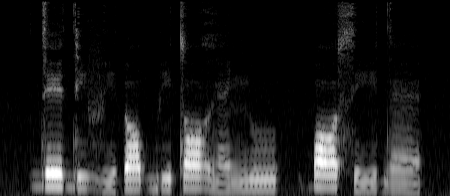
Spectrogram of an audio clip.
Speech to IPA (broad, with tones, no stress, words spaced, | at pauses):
de˦di˧ vi˨ɗɔ˦ bi˧tɔ˦ɣɛ̃˨ɲu˧ | ɓɔ˦siː˨ dɛ̃˨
